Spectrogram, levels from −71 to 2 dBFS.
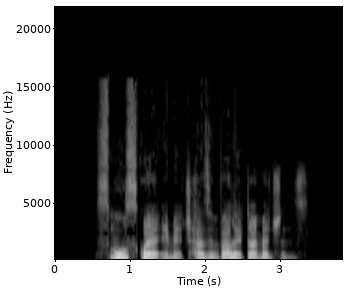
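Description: A call bitrate drop runs from 1.2 s to about 3.45 s in this speech recording. The encoder's rate falls from 32 kbps to 12 kbps and stays at its lowest for about 1.4 s. Coding that coarsely makes the voice sound rough and watery. Audio bandwidth shrinks from 20 kHz to 8 kHz, so the top end goes muffled until the rate climbs back near the end.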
